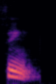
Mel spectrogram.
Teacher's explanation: Your tongue is staying behind your teeth instead of coming out. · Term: tongue stays inside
